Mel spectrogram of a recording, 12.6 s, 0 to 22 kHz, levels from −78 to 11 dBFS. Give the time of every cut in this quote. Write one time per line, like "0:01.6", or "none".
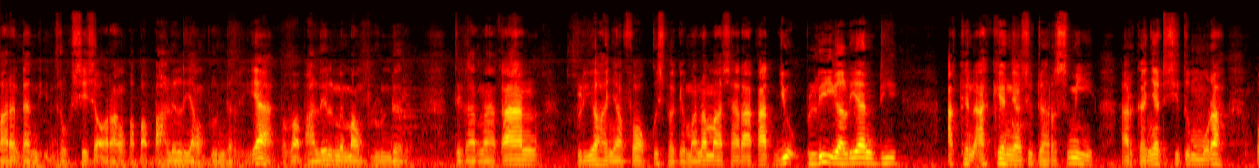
none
